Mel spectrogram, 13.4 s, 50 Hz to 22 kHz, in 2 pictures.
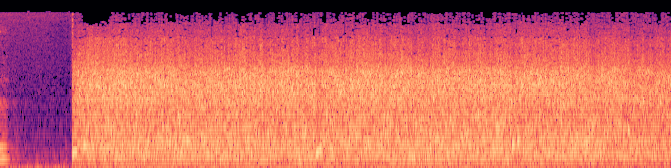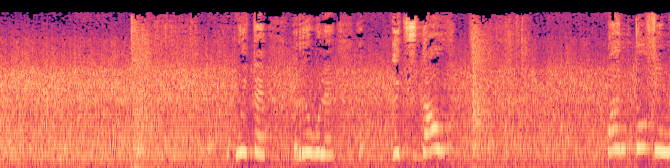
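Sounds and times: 
river water splashing around a drifting boat that has come loose: 0.8s - 13.1s
person speaking: 9.0s - 11.3s.

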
